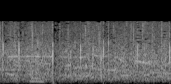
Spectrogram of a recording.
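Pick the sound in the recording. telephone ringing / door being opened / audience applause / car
audience applause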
